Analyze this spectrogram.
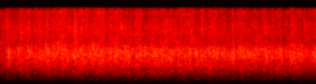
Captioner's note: audience applauding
